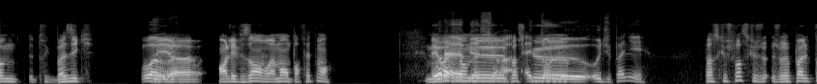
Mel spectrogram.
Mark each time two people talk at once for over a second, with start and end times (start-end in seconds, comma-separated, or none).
4.3-5.7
